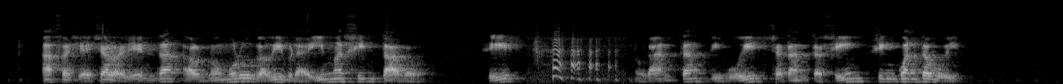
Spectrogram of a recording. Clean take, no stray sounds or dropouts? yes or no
no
